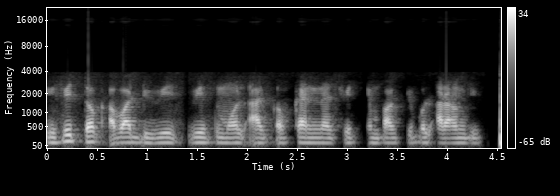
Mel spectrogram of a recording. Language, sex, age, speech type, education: Nigerian Pidgin, male, 15-29, spontaneous, tertiary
